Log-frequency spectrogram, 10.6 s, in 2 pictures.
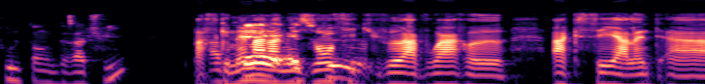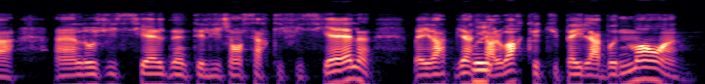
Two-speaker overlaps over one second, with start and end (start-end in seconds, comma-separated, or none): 1.6-2.8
